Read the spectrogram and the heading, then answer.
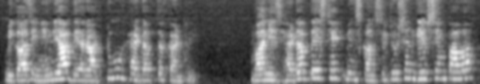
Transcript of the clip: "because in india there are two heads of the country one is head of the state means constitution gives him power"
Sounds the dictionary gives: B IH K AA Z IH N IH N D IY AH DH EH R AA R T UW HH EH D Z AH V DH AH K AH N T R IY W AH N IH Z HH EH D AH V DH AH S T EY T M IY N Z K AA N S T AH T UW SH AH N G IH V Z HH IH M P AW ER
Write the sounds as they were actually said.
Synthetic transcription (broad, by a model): B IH K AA Z IH N IH N D IY AH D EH R AA R T UW HH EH D AH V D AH K AH N T R IY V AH N IH Z HH EH D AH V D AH S T EY T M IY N S K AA N S T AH T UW SH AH N G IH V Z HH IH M P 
